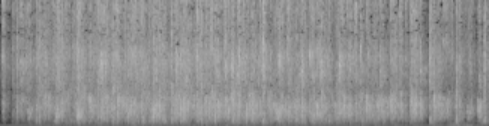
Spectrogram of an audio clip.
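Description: Applause: dense clapping that swells in at the start, holds, and fades out near the end.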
